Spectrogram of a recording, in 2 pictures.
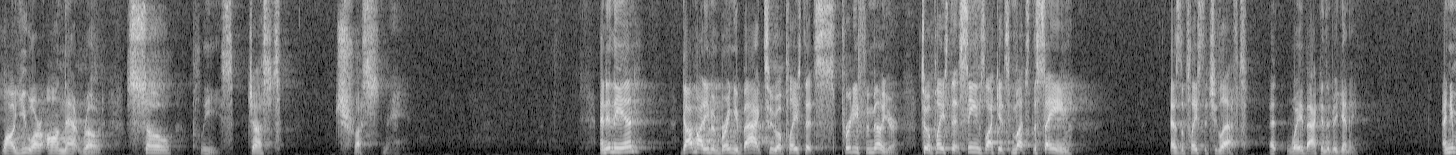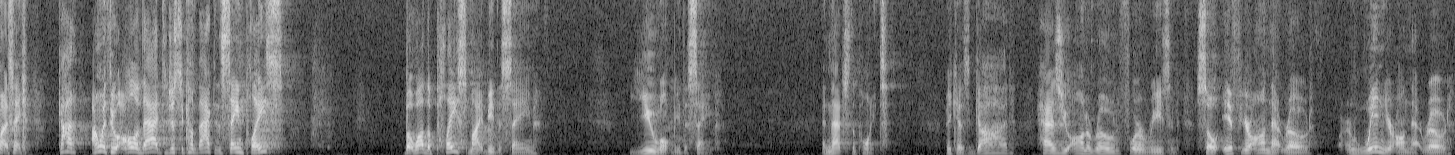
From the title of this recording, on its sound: Christmas Eve Service (Audio)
